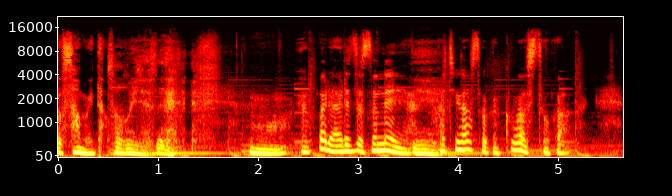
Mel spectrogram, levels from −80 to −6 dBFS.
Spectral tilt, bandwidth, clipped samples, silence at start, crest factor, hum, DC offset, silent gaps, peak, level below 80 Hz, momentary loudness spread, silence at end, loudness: -6.5 dB/octave; 15 kHz; under 0.1%; 0 s; 14 dB; none; under 0.1%; none; -6 dBFS; -42 dBFS; 13 LU; 0 s; -20 LUFS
